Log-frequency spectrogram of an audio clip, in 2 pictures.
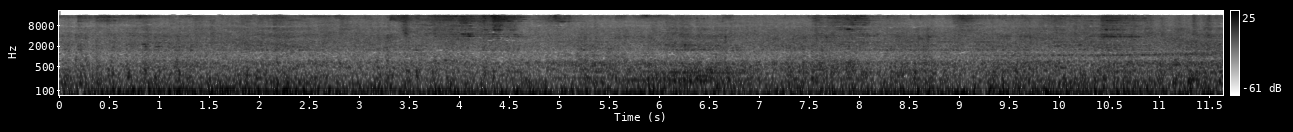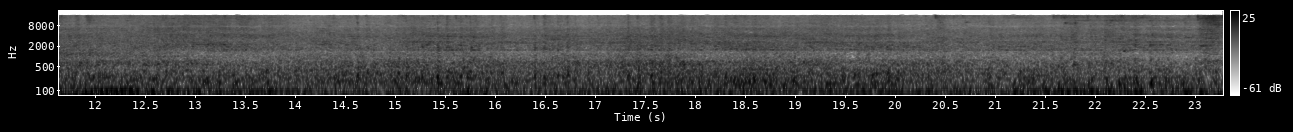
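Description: Freight train hauled by Grand Elk GP-38 locomotives rolling steadily past at close range, a loud continuous rumble and rail clatter holding for the whole stretch with no talk over it.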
